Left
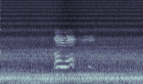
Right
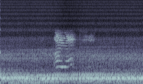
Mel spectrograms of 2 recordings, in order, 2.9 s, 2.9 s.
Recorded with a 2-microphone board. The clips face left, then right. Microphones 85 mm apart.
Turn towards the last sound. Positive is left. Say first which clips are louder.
# left 5 dB
turn(degrees=40)  # may be behind; listen again after turning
